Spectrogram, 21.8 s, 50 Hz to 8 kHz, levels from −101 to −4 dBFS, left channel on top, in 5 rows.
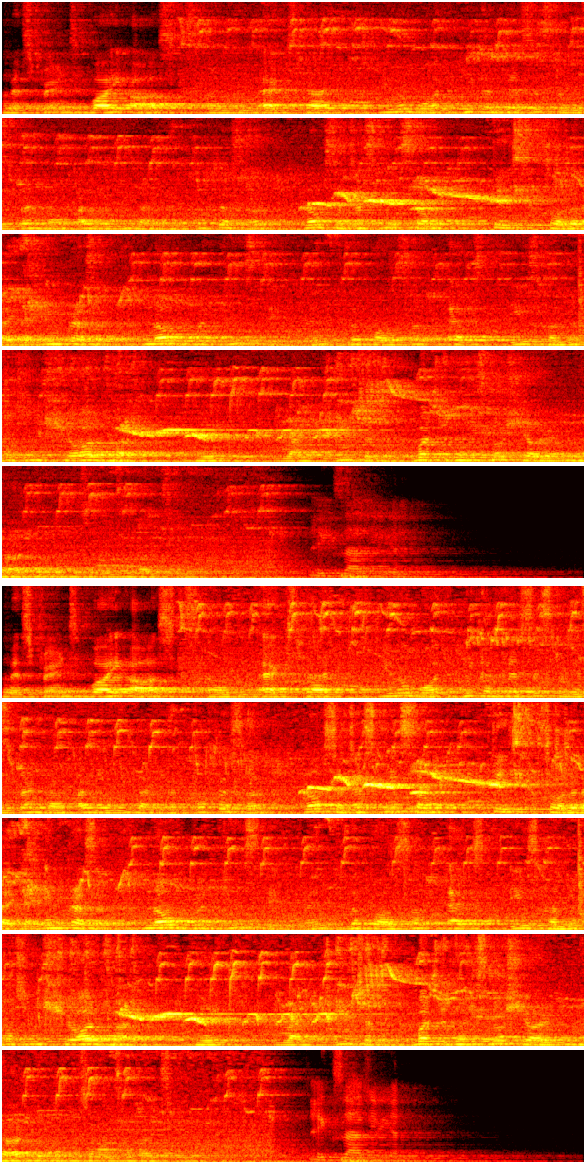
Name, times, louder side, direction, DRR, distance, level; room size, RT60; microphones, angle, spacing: voice 1, 0.0-2.5 2.8-7.7 8.0-14.1 14.4-14.8 15.1-18.9, right 1 dB, 65° right, 0 dB, 2.0 m, -32 dB
sound 1, 1.3-19.5, right 4 dB, 45° right, 1.8 m, -34 dB
voice 2, 19.8-20.4, right 2 dB, 85° right, 3 dB, 2.2 m, -43 dB
26.5 x 10.5 x 4.5 m, 2.3 s
head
